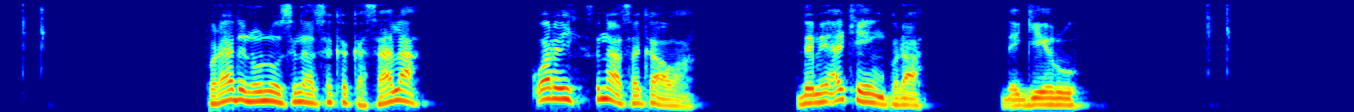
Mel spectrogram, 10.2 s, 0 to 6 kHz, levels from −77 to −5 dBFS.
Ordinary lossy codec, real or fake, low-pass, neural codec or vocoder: none; fake; 5.4 kHz; codec, 16 kHz, 8 kbps, FreqCodec, larger model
